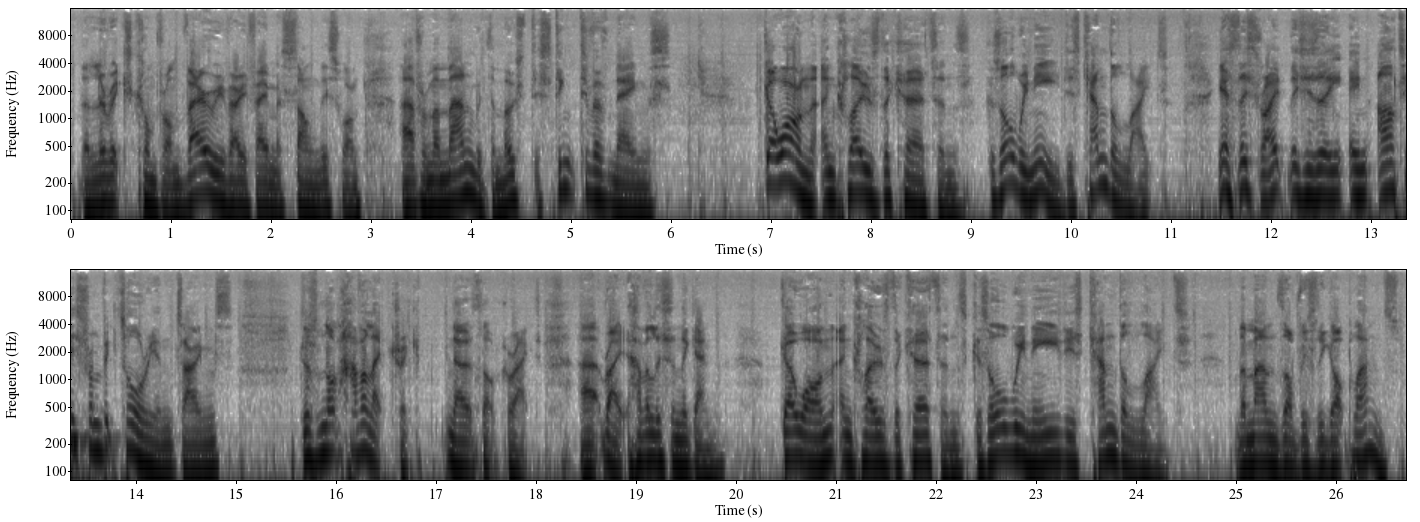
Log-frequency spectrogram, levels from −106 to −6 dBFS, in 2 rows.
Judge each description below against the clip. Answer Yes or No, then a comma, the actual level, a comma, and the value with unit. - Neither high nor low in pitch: No, low, 105 Hz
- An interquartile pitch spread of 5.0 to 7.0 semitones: Yes, wide, 5.5 semitones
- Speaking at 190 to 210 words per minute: No, average, 165 wpm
